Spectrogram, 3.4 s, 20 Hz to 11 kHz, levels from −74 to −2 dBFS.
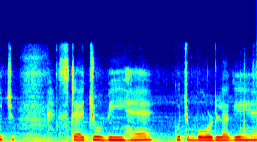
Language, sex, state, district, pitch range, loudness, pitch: Hindi, female, Uttar Pradesh, Shamli, 220-230 Hz, -13 LUFS, 225 Hz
